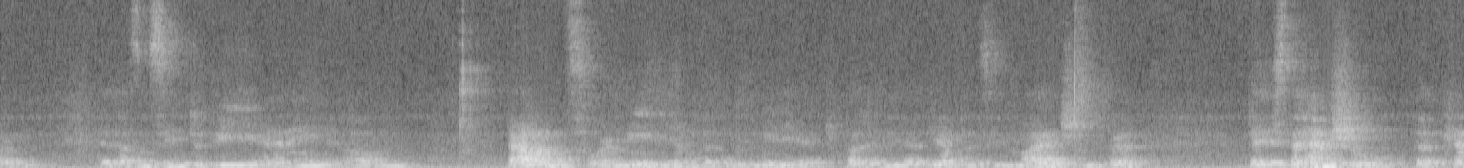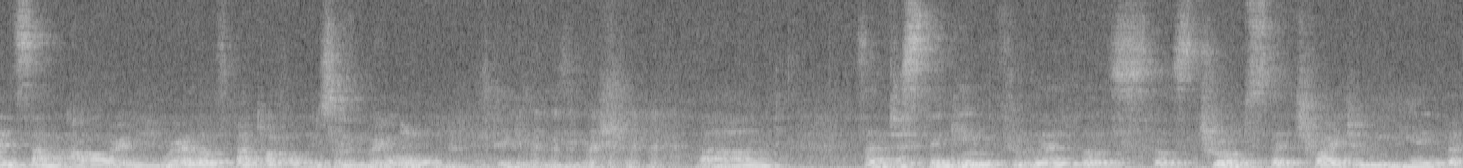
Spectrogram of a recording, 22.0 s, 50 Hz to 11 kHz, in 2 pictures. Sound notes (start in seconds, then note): 6.9 foreign language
